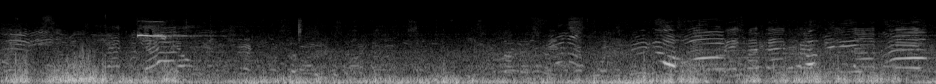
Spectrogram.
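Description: Young women shout and call to each other from a distance outdoors.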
